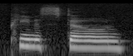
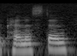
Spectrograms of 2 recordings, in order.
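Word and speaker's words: Penistone: of butt lane and penis stone lane. It's really peniston but it looks like penis stone.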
